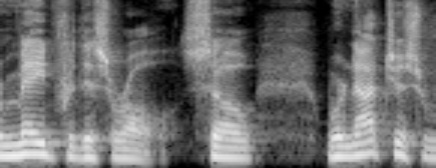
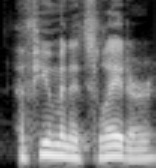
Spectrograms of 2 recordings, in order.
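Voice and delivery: normal talking voice

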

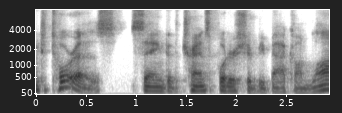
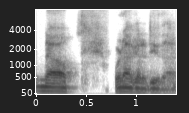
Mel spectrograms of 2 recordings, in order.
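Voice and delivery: put-on deadpan voice, lower pitch; 4 semitones lower, 4 dB quieter than usual. Retelling a scene, imitating Chakotay refusing: deadpan Chakotay impression. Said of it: "he's so deadpan that he's like".

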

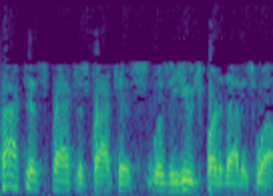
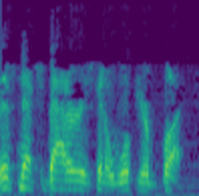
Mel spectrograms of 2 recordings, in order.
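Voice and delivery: ordinary talk

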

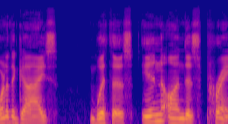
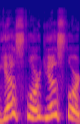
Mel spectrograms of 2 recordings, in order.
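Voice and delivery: put-on, high shouted cry; 5 dB louder than usual. Telling how everyone in the room overheard a man, retelling someone shouting. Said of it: "he was shouting".

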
